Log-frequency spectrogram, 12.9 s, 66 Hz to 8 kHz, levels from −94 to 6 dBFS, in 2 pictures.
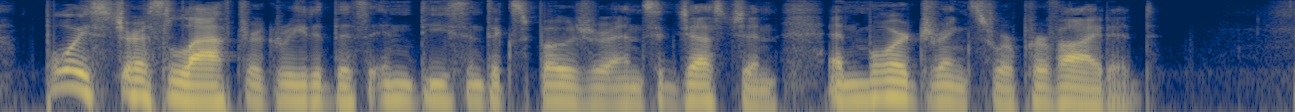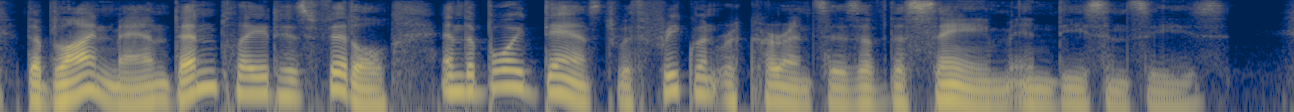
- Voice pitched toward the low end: Yes, low, 105 Hz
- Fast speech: No, average, 145 wpm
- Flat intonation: No, average, 4.8 semitones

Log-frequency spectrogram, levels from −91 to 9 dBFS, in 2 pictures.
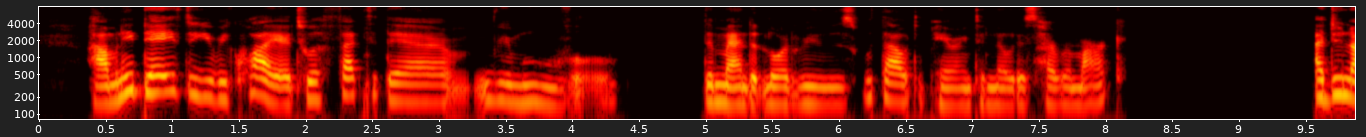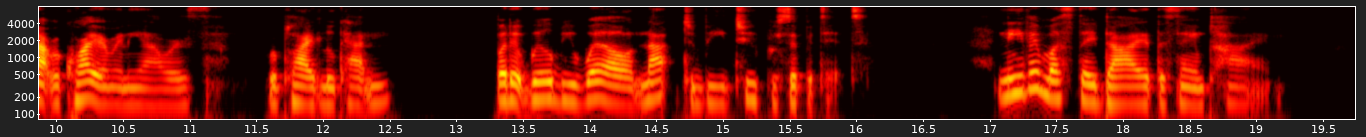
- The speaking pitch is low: No, medium, 165 Hz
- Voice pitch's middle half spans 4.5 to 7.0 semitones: No, average, 4.0 semitones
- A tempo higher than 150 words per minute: No, average, 140 wpm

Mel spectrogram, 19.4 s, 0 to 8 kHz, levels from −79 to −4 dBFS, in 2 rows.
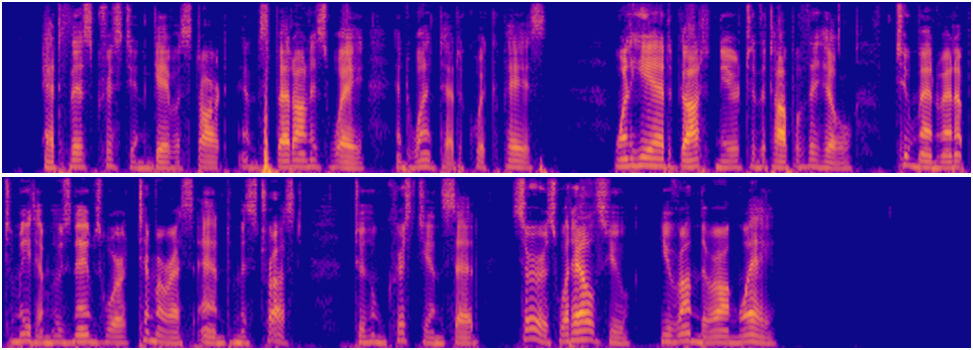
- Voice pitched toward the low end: Yes, low, 110 Hz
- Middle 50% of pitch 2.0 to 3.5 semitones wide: Yes, average, 2.9 semitones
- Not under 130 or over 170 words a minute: Yes, average, 165 wpm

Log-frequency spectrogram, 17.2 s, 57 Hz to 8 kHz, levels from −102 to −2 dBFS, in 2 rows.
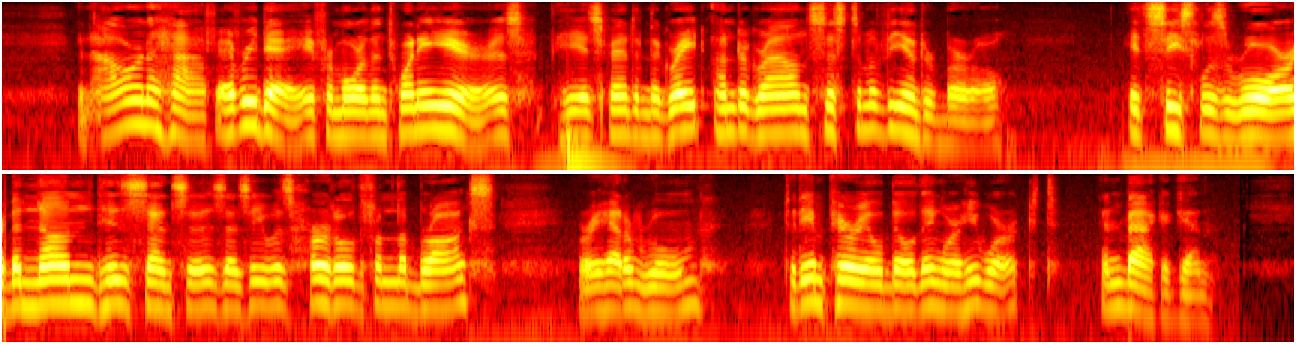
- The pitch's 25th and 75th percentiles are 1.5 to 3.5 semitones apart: Yes, narrow, 2.4 semitones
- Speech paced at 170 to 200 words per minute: Yes, average, 180 wpm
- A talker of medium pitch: Yes, medium, 165 Hz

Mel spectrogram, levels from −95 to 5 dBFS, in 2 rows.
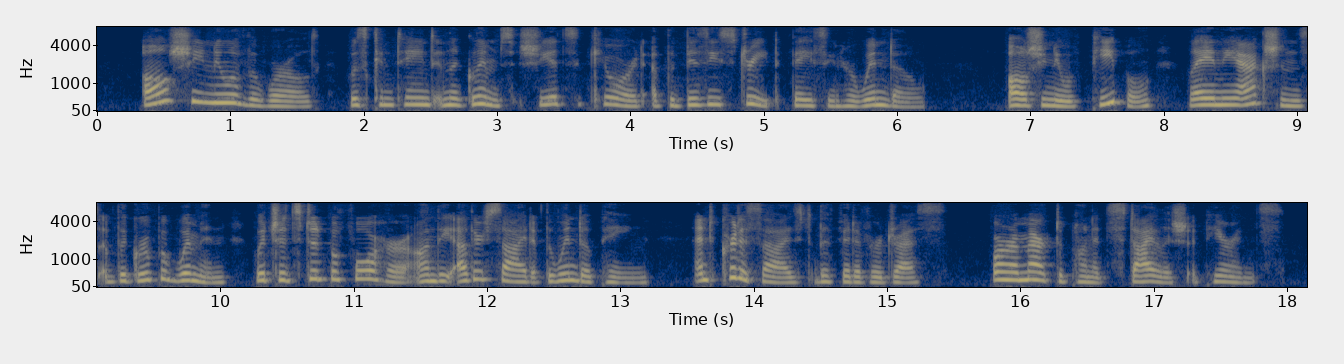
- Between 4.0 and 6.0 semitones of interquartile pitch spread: Yes, average, 4.8 semitones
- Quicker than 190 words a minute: Yes, average, 200 wpm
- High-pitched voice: Yes, high, 220 Hz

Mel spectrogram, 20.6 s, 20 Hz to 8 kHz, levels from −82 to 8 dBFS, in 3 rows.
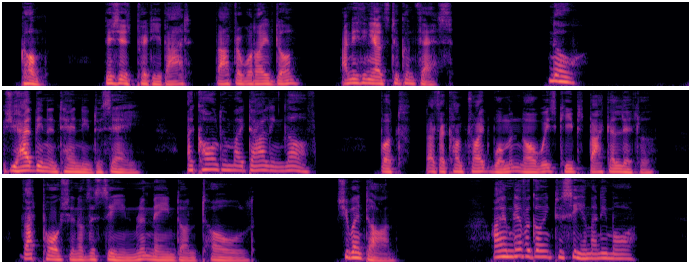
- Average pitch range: No, wide, 6.9 semitones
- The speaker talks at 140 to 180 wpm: Yes, average, 155 wpm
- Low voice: Yes, low, 115 Hz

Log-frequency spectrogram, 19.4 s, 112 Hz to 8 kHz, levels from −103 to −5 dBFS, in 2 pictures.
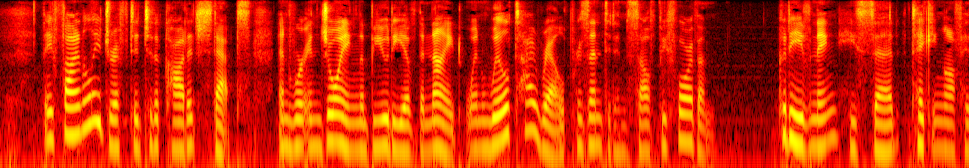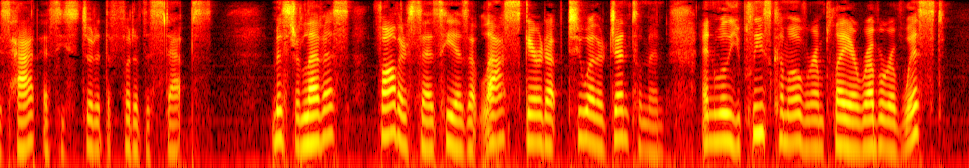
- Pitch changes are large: No, average, 3.5 semitones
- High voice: Yes, high, 195 Hz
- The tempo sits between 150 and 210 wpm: Yes, average, 200 wpm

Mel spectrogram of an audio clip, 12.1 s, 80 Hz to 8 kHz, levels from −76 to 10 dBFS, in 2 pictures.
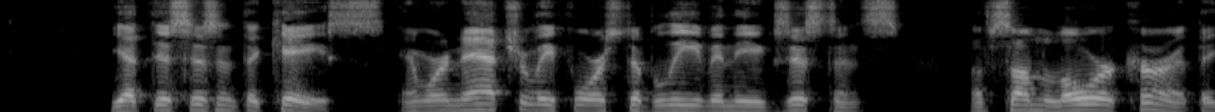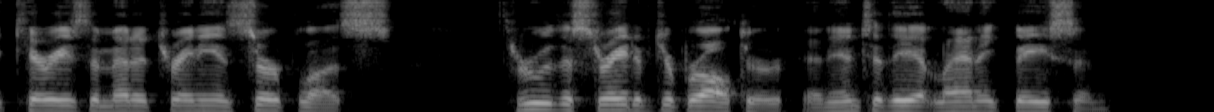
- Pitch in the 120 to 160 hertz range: Yes, low, 135 Hz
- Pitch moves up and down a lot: No, average, 2.9 semitones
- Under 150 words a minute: No, average, 165 wpm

